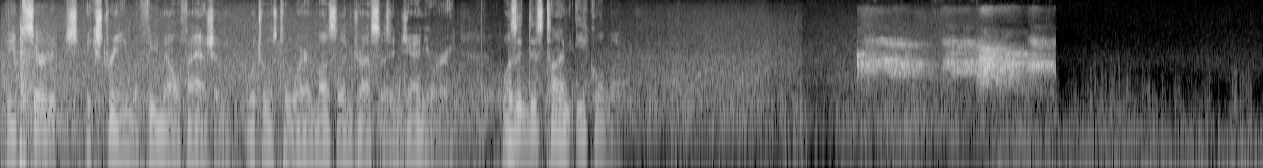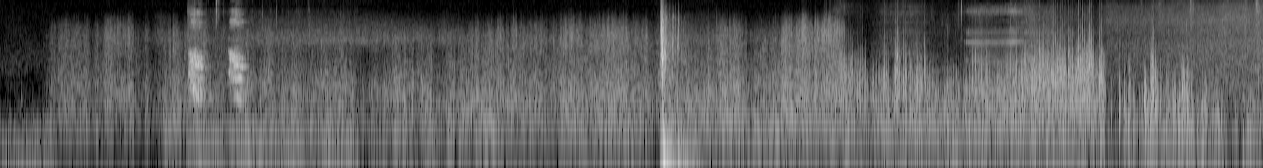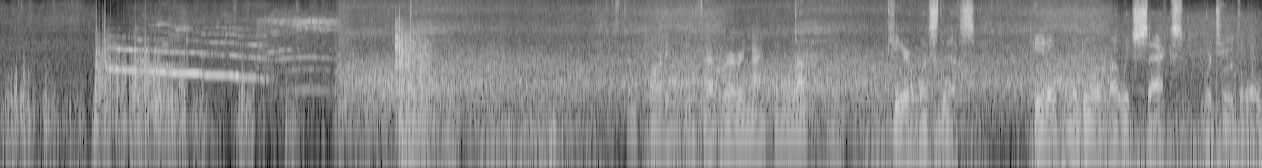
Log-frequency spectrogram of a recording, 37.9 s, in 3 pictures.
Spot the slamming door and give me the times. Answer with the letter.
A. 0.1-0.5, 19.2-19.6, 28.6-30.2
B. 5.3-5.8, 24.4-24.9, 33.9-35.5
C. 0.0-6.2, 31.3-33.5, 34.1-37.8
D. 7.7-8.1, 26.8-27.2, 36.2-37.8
A.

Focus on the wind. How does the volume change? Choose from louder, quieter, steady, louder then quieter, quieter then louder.
quieter then louder.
